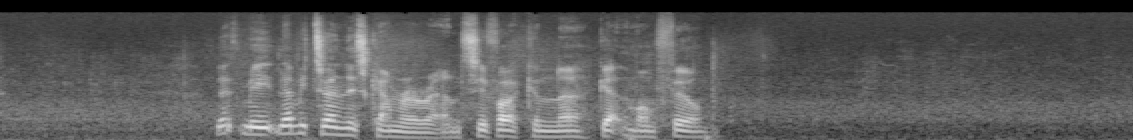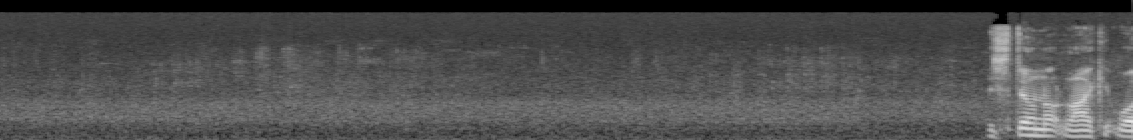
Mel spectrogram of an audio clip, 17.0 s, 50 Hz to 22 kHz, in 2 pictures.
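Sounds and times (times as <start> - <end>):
countryside ambience: 0.0 - 17.0
distant bird calls: 0.0 - 17.0.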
